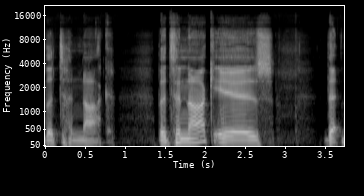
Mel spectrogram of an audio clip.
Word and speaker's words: Tanakh: Did I say that correctly? – Yes, the Tanakh, the Hebrew scripture.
